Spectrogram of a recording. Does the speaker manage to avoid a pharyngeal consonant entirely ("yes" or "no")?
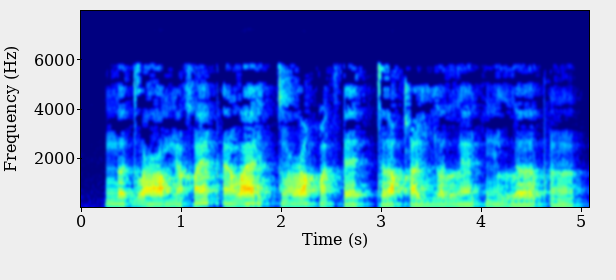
no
